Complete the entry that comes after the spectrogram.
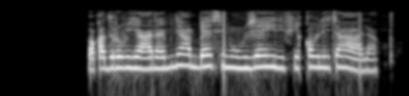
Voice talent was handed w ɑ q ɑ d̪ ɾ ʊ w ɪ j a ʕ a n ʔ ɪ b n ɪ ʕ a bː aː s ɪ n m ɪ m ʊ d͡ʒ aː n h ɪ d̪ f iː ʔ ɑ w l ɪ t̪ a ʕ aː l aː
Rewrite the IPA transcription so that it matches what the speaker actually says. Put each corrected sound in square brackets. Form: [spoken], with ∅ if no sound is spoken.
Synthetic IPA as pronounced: w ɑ q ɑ d̪ ɾ ʊ w ɪ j a ʕ a n ʔ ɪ b n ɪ ʕ a bː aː s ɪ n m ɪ m ʊ d͡ʒ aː [∅] h ɪ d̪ f iː [q] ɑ w l ɪ t̪ a ʕ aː l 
